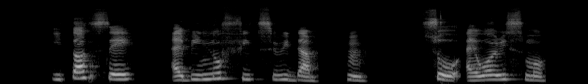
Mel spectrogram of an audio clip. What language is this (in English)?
Nigerian Pidgin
